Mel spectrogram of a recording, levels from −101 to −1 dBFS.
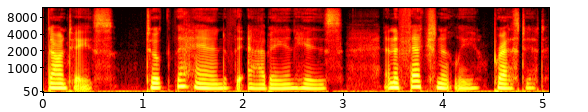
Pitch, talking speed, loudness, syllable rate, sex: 180 Hz, 155 wpm, -19 LUFS, 5.0 syllables/s, female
